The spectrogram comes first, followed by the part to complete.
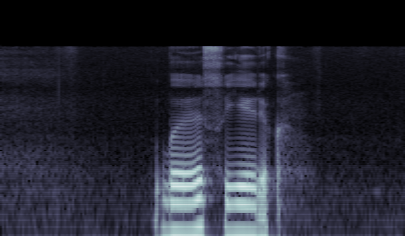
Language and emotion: Russian, neutral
